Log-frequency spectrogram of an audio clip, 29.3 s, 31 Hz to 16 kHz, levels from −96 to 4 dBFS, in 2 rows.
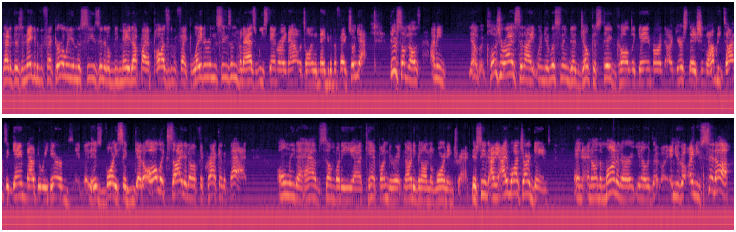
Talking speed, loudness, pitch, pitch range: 240 wpm, -23 LUFS, 190 Hz, 175-225 Hz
